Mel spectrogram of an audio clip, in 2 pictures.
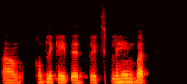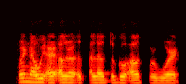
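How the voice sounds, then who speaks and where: A young Filipino man in his twenties, a college art teacher calling in as a fan, speaking in a shy, halting and polite way over a video call. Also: mid-range voice, fairly even intonation, no room sound. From Philippines. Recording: tinny dry video-call audio.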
